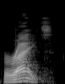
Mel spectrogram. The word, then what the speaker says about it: write: perder en contextos como write escribimos la w pero no la pronunciamos de hecho raids de escribir suena exactamente igual que right de por ejemplo derecha es decir el inglés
